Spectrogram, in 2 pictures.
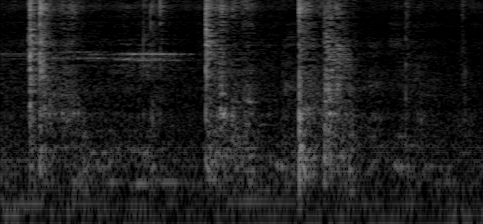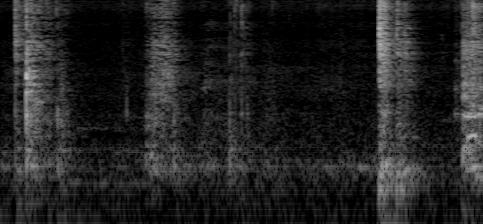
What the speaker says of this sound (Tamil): இப்போ நல்லா கிளறி விட்டுக்குங்க.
